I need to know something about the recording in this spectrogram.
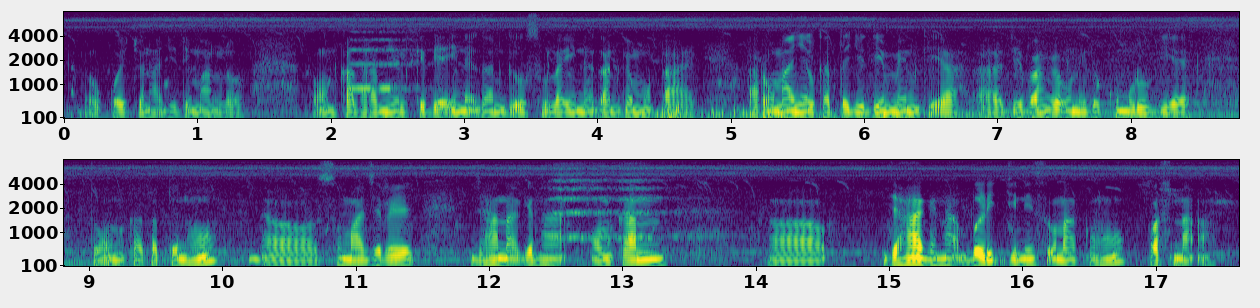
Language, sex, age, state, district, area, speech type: Santali, male, 30-45, Jharkhand, Seraikela Kharsawan, rural, spontaneous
